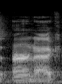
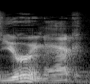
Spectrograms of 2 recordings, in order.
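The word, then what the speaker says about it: Irnakk: I always pronounce this Ernak. If you pronounce it as Uranak, well, maybe you gotta urinate.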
